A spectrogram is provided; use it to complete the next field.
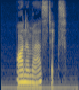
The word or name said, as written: onomastics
